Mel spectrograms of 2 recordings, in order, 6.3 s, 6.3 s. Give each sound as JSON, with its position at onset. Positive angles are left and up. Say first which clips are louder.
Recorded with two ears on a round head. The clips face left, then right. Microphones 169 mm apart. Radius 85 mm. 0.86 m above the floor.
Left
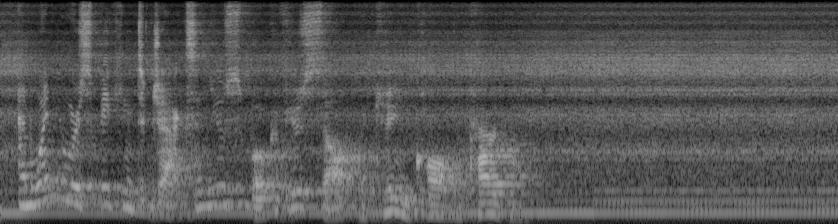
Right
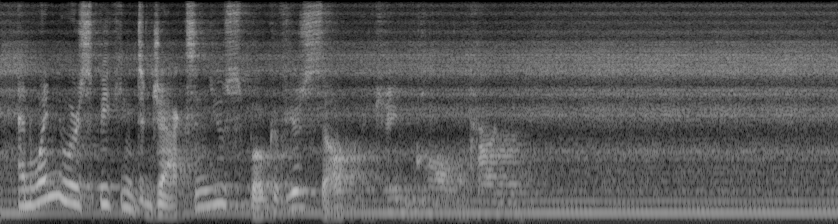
{"t": 0.1, "sound": "a man speaking", "louder": "right 8 dB", "side_deg": -25, "distance_m": 1.4}
{"t": 2.7, "sound": "a man speaking", "louder": "left 3 dB", "side_deg": 30, "distance_m": 3.5}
